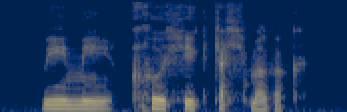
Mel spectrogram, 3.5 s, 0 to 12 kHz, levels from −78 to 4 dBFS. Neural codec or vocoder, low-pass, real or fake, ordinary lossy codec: none; 10.8 kHz; real; AAC, 48 kbps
